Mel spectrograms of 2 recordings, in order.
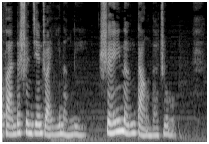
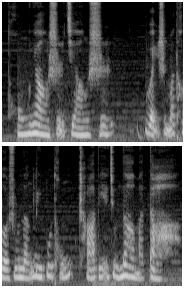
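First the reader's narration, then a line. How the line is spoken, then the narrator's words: Quiet muttering. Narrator (Chinese): 蓝眼僵尸小声嘀咕道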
